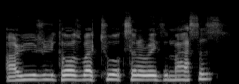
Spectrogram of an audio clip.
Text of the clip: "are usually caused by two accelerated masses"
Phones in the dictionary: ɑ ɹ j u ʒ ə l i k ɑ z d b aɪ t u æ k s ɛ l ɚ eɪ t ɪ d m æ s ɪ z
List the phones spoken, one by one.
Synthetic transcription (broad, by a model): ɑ ɹ j u ʒ ə l i k ɑ z d b aɪ t u æ k s ɛ l ɚ eɪ t ɪ d m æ s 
